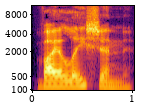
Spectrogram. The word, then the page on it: violation: vàiəléiʃən; バイオレイション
